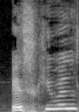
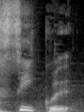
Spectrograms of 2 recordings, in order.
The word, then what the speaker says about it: SQL: Many people have been pronouncing it as Sql, but the correct pronunciation is SQL because it is not a word, it is an acronym for Structured Query Language.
